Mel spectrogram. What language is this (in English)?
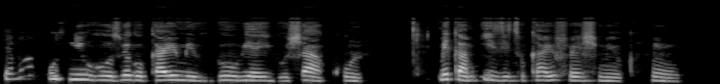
Nigerian Pidgin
